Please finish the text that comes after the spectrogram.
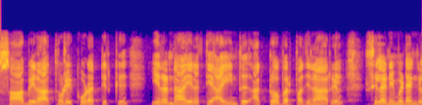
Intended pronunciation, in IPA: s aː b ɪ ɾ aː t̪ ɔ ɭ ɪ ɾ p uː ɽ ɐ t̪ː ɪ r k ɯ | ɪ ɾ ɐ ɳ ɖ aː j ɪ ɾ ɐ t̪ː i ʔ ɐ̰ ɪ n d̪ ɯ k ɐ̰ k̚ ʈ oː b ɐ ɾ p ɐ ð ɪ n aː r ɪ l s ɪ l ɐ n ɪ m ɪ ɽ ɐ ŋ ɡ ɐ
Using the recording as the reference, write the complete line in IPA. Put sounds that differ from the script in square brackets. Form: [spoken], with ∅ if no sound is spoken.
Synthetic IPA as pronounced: s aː b ɪ ɾ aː t̪ ɔ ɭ ɪ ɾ [k] uː ɽ ɐ t̪ː ɪ r k ɯ | ɪ ɾ ɐ ɳ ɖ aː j ɪ ɾ ɐ t̪ː i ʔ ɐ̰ ɪ n d̪ ɯ [ʔ] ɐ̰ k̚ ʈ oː b ɐ ɾ p ɐ ð ɪ n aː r ɪ l s ɪ l ɐ n ɪ m ɪ ɽ ɐ ŋ ɡ ɐ

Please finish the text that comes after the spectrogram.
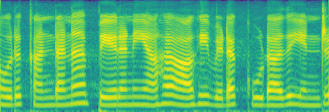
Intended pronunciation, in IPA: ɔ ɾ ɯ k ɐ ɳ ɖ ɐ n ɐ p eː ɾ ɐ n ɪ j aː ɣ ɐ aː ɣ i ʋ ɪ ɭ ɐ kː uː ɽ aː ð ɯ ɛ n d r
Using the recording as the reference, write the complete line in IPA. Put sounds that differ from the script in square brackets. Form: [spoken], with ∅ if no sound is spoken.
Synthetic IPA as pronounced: ɔ ɾ ɯ k ɐ ɳ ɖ ɐ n ɐ p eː ɾ ɐ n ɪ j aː ɣ ɐ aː ɣ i ʋ ɪ [ɽ] ɐ kː uː ɽ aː ð ɯ ɛ n d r

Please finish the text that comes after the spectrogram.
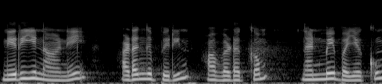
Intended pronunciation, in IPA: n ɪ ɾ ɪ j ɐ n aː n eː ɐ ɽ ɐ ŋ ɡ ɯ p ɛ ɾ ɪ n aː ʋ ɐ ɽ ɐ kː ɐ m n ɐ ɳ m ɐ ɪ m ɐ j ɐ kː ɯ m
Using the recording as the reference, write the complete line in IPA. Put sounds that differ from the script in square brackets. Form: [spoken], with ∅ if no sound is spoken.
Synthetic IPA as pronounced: n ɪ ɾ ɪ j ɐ n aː n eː ɐ ɽ ɐ ŋ ɡ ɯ p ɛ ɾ ɪ n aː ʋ ɐ ɽ ɐ kː ɐ m n ɐ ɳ m ɐ ɪ [b] ɐ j ɐ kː ɯ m

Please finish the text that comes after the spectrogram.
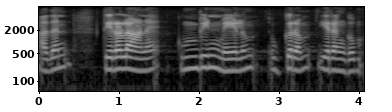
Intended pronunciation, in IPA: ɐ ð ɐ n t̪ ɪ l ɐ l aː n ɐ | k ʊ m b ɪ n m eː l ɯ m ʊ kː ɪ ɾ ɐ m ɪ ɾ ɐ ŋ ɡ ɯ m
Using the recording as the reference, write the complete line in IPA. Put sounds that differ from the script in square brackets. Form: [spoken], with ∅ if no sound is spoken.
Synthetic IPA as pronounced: ɐ ð ɐ n t̪ ɪ [ɾ] ɐ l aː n ɐ | k ʊ m b ɪ n m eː l ɯ m ʊ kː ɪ ɾ ɐ m ɪ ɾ ɐ ŋ ɡ ɯ m

